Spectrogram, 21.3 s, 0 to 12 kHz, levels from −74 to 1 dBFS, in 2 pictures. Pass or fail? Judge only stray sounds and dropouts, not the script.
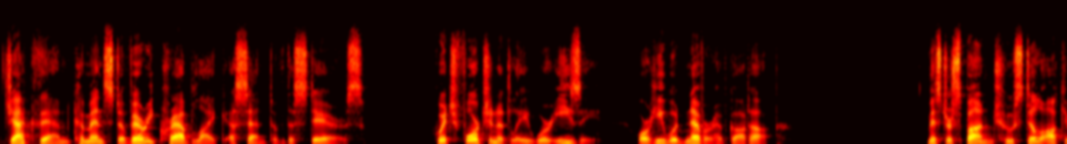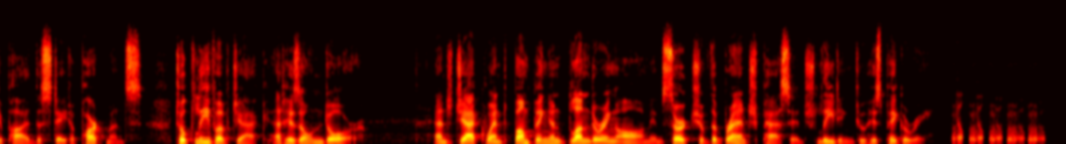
fail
